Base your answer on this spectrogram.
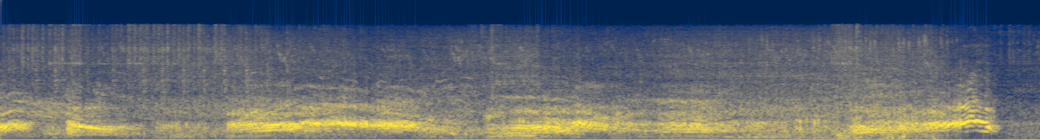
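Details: Tigers fighting aggressively; long, rough, rumbling growls and snarls come in sustained waves for about ten seconds, with short breaks between bursts.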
